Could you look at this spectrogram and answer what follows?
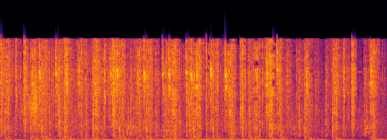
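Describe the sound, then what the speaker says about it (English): Rapid, loud bursts of gunfire crackle continuously, dense and close, like automatic weapons firing in quick succession, in the video game Escape from Tarkov. "God, the gunshots are so loud."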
